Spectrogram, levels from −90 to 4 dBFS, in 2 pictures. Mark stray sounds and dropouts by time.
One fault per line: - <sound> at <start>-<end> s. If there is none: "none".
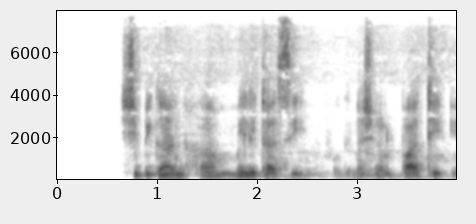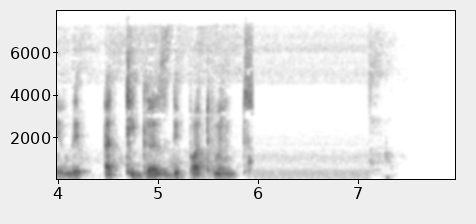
none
